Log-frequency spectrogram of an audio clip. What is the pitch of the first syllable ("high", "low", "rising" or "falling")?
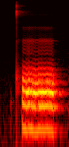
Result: high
